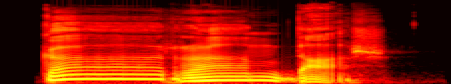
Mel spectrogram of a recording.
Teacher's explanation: Здесь у нас 3 ступени для фонемы «а». Первый аллофон – это максимально редуцированный шва.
